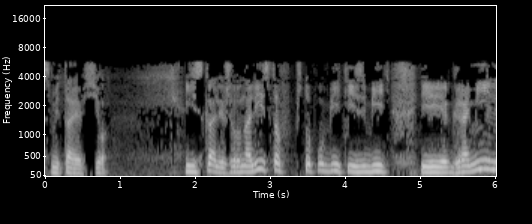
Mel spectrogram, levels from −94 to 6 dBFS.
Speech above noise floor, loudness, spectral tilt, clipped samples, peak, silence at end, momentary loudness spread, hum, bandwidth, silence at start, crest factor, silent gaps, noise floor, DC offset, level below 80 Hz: 29 dB; -23 LUFS; -5.5 dB/octave; under 0.1%; -8 dBFS; 0 s; 10 LU; none; 6 kHz; 0 s; 16 dB; none; -51 dBFS; under 0.1%; -54 dBFS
